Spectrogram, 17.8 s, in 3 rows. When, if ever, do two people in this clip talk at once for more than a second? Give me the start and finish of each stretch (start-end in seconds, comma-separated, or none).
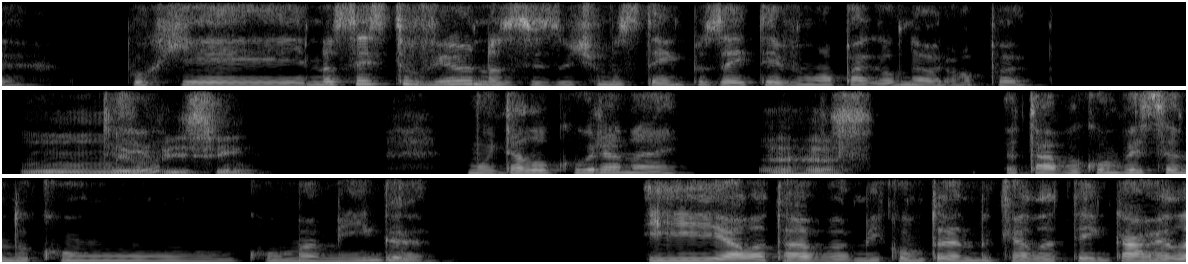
none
